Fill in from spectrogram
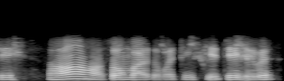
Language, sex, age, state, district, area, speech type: Maithili, female, 30-45, Bihar, Araria, rural, conversation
